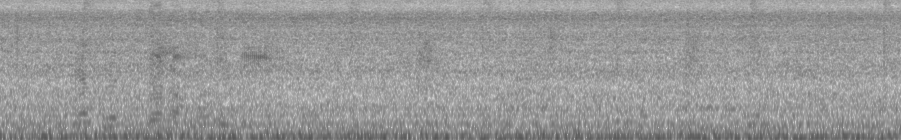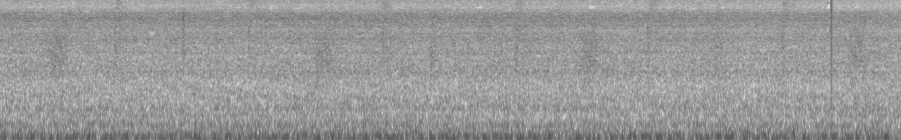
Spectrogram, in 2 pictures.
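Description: A steady low roar of jet engines fills an aircraft cabin.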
